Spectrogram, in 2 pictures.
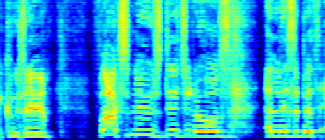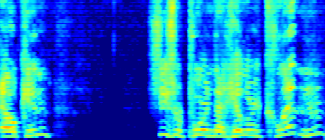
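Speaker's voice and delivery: ordinary delivery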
